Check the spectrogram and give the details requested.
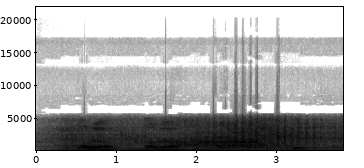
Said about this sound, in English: With hands pumping in the air, Team 20's Bradley George and Robbie Shackle ride side by side for the final quarter mile of this year's Iron Dog Snow Machine race. They wait until the last possible moment to slow down.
